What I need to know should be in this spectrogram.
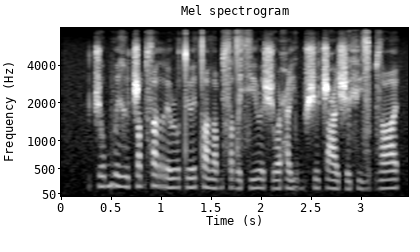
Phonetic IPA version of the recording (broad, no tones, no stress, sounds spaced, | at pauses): t͡ʃ o b u e̯ ɣ ʏ t͡ʃ ɯ b sˤ ɯ r ʏ ɹ o t ʏ e̯ t ə ðˤ ə b sʲ ə dˤ ɯ sʲ ə ɹ ə ʃ o ħ i j u b ʃ ɯ t͡ʃ ʕ ə e̯ ʃ ə fʲ o zʲ ə b zˤ ɯ e̯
